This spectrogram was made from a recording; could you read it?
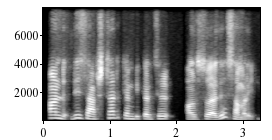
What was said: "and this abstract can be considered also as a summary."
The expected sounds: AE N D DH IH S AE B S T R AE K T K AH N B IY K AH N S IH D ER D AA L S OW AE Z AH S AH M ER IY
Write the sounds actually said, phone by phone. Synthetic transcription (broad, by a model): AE N D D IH S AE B S T AE T K AH N B IY K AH N S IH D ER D AA L S OW AE Z AH S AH M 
